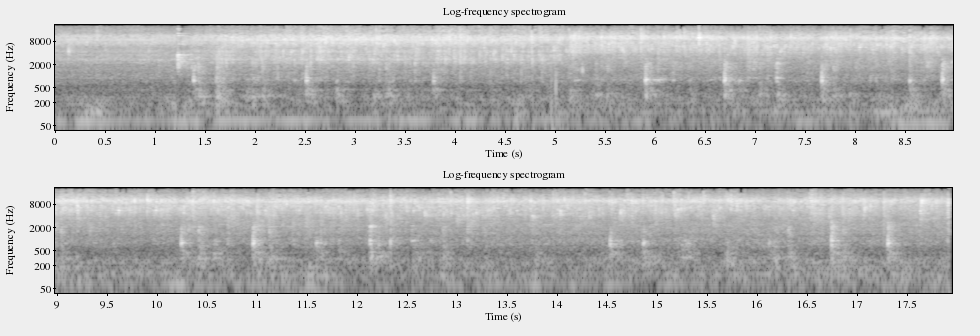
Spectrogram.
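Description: Green chillies dropped into golden frying garlic for a fenugreek leaf dish: a steady bright sizzle lasting throughout, broken by frequent small clicks and spatula scrapes, with no talking.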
